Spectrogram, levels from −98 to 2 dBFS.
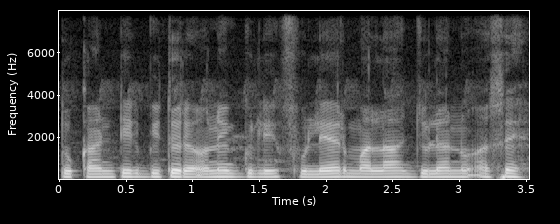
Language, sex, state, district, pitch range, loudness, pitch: Bengali, male, Assam, Hailakandi, 140-145 Hz, -16 LUFS, 145 Hz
